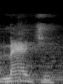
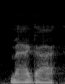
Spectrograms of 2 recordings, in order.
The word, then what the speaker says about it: Magi: at it's pronounced Magie oh I think it's pronounced Magie Magie trials mag guy how how often did I say mag guy trials Wow Let's pronounce Magi Magi Magi Magi Magi Magi Magi Magi Magi Magi Magi let me make sure manie they just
